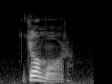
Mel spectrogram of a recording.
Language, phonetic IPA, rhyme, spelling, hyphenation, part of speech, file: Hungarian, [ˈɟomor], -or, gyomor, gyo‧mor, noun, Hu-gyomor.ogg
- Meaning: 1. stomach 2. bowels (the deep interior of something)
